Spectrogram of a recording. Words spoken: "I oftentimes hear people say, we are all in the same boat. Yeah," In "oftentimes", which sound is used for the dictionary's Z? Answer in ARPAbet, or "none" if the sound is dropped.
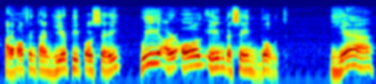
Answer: none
